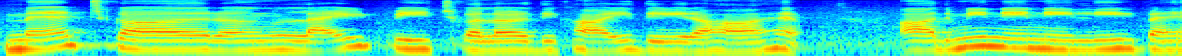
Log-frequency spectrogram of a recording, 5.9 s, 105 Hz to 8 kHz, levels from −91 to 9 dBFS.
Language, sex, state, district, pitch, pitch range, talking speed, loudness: Hindi, female, Haryana, Charkhi Dadri, 170 Hz, 165-185 Hz, 140 wpm, -16 LUFS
